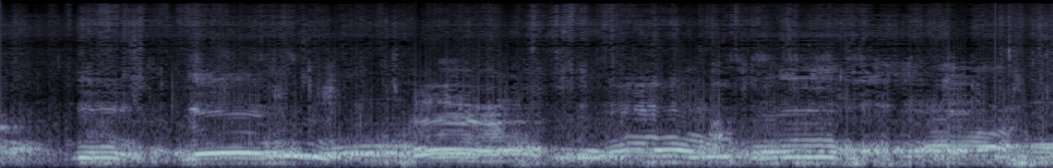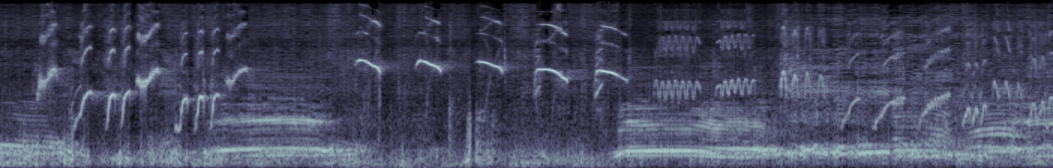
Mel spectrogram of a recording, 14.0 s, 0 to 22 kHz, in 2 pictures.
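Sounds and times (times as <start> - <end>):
cows mooing: 0.0 - 9.6, 10.4 - 14.0
birds chirping: 7.1 - 14.0.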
